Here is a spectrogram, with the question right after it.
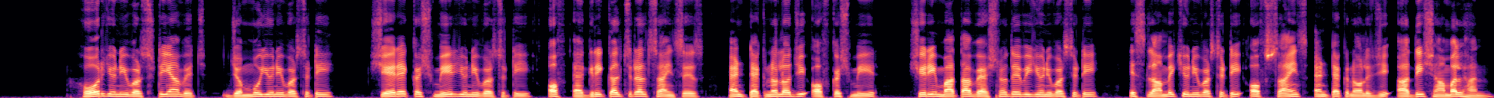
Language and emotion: Punjabi, neutral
